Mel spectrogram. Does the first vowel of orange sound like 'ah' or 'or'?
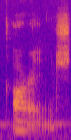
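ah. The first vowel sounds like 'ah'. "but like in general I'll be like"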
